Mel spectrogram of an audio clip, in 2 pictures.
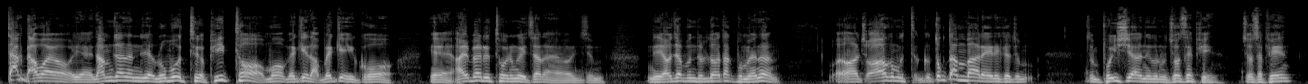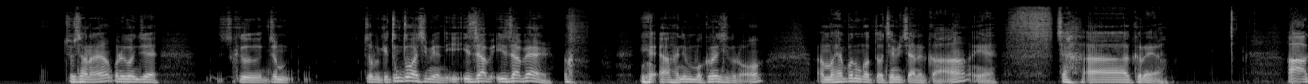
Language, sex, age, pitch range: Korean, male, 40-59, 110-150 Hz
